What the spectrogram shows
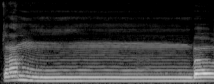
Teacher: त्र आणि बच्या मध्ये म आला.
